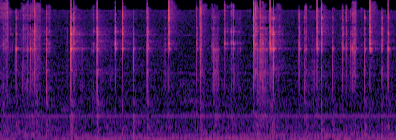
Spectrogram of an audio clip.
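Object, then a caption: Small hollow plastic pumpkin decoration. A small hollow orange plastic light-up jack-o'-lantern with an LED light is held and tapped with long natural nails painted black and red. Quick, bright plastic clicks and taps patter irregularly over a faint low hum, each tick dying away almost instantly.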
